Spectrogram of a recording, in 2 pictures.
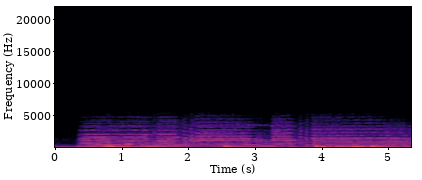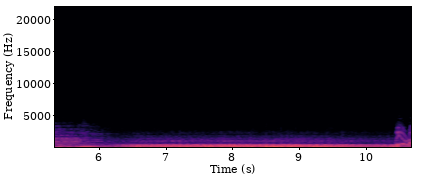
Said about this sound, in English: Now come up alongside the other car. But come on, step on the gas.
